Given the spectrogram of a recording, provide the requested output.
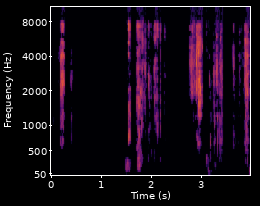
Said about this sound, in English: I'm going to drink a bit of water.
